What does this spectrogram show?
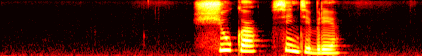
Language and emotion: Russian, positive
